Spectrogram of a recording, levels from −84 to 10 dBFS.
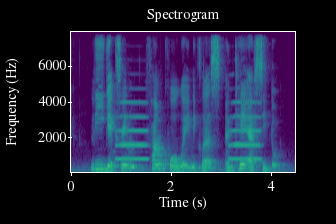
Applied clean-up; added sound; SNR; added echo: none; Wind instrument, woodwind instrument; 5 dB; none.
